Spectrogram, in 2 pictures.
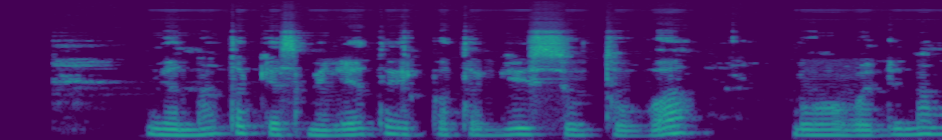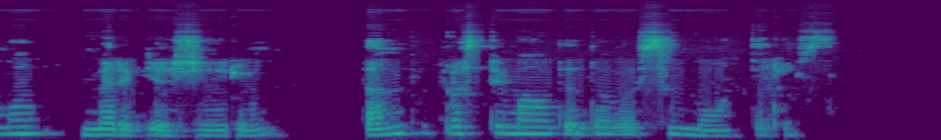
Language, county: Lithuanian, Šiauliai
